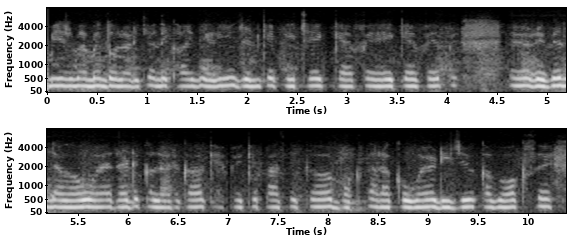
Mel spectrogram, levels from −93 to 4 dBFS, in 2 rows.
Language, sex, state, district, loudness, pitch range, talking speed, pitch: Hindi, female, Bihar, Purnia, -17 LUFS, 235-250 Hz, 210 wpm, 240 Hz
